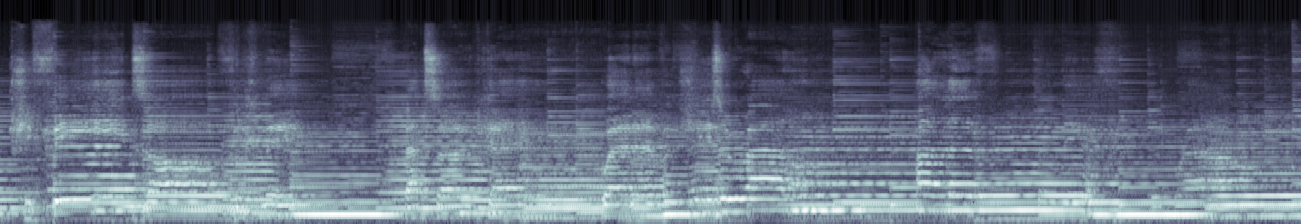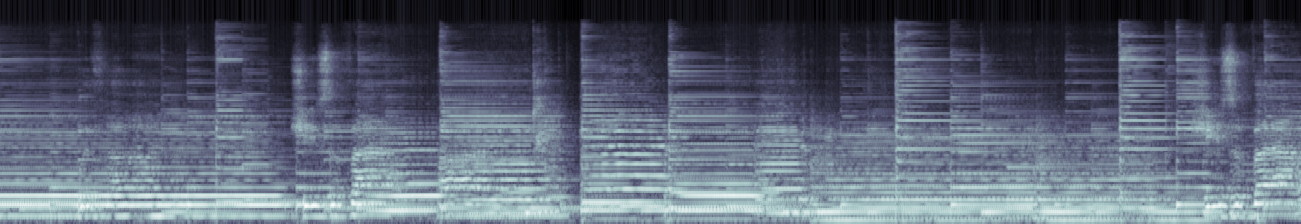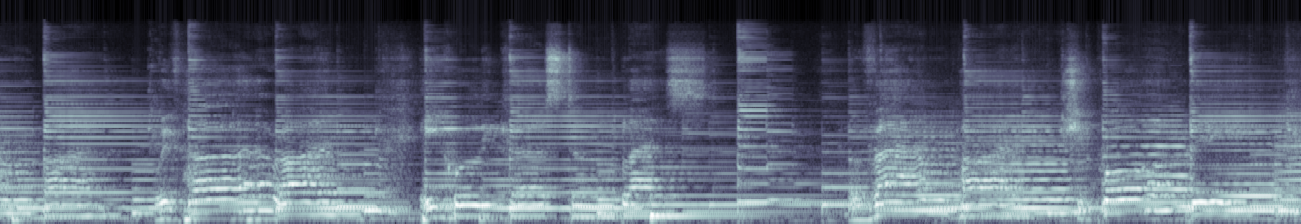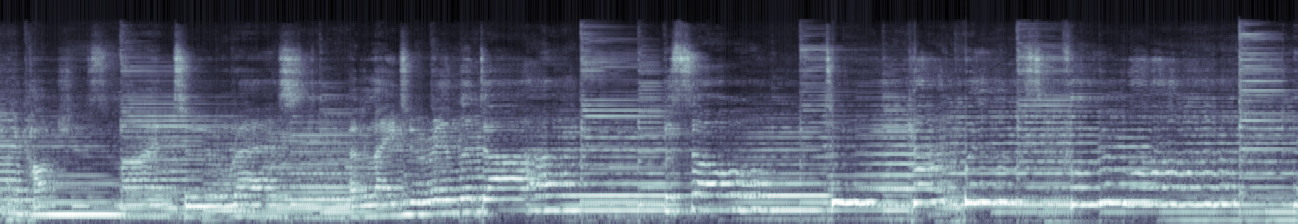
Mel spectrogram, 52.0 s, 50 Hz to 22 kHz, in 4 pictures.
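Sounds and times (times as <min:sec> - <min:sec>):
bowed cello long notes: 0:00.0 - 0:33.4, 0:34.0 - 0:52.0
acoustic guitar: 0:00.0 - 0:52.0.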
